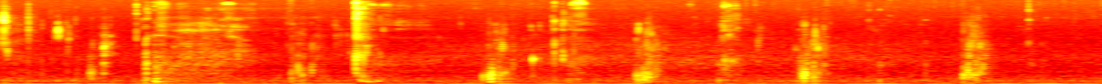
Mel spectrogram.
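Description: A man gulps a drink in loud, regular swallows.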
